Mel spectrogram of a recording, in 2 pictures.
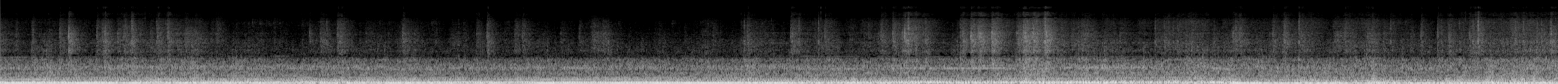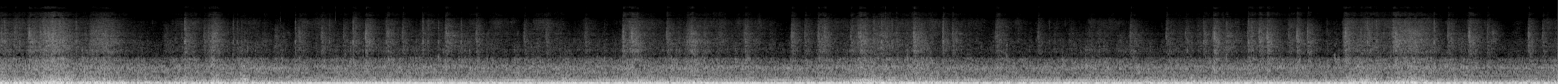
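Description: Inside a Citybus Alexander Dennis Enviro500 MMC double-decker bus on the move: a steady low engine and drivetrain drone with road noise and scattered interior rattles. The engine note changes about twelve seconds in.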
